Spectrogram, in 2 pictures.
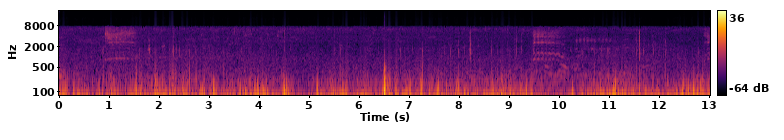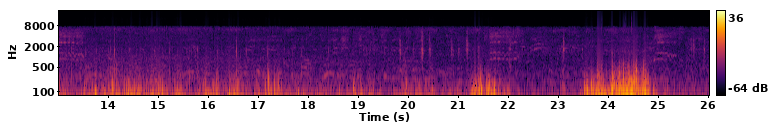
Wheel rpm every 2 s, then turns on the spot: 0, 0, 0, 0, 0, 0, 0, 0, 0, 0, 0, 0, 0.
none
